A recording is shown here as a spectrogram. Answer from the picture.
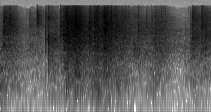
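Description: A packet of dried sage crinkling as it is handled and worked open, a dry rustle strongest from about half a second to a second and a half in.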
